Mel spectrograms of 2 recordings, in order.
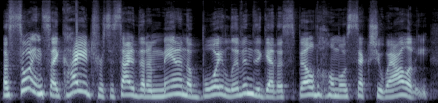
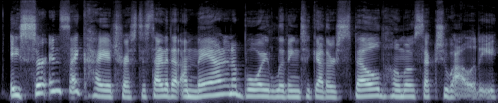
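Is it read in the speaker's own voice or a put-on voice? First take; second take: put-on voice; own voice. First: It is read in a put-on voice. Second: It is read in the speaker's normal voice.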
